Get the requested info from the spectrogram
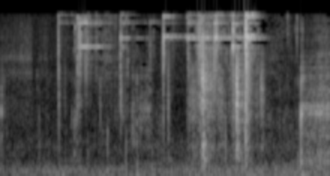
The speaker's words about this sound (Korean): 짤랑 동전 소리예요. 네, 이 소리가 일부에 나가는 노래 중간에 나올 겁니다. 한 번 더 들려드릴게요.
